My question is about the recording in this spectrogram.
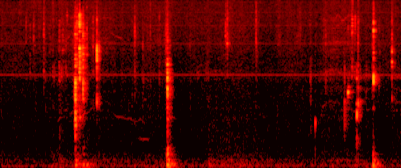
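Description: Faint plastic knocks and clicks of a laptop battery pack being handled and set back into the open laptop chassis: a short cluster about a second in, a single knock midway, and small clicks near the end.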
